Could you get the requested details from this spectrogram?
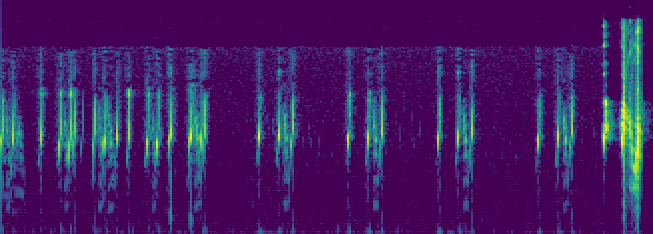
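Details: Calling common quail (batair): short, sharp chirps, sometimes doubled, repeated at uneven intervals over several seconds, ending in a brief loud rustling burst.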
